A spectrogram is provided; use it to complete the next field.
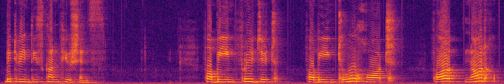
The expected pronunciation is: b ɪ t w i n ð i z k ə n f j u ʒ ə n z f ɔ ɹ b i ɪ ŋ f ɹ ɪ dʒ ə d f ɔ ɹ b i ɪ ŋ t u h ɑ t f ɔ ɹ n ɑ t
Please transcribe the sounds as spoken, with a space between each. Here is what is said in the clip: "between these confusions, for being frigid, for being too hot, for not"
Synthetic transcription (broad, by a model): b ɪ t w i n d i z k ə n f j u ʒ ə n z f ɔ ɹ b i ɪ ŋ f ɹ ɪ dʒ ə d f ɔ ɹ b i ɪ ŋ t u h ɑ t f ɔ ɹ n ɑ t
